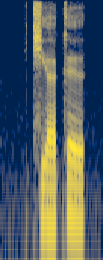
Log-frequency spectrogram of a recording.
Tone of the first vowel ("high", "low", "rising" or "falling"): rising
